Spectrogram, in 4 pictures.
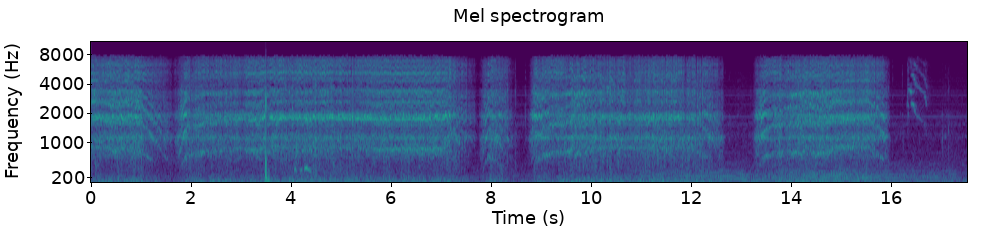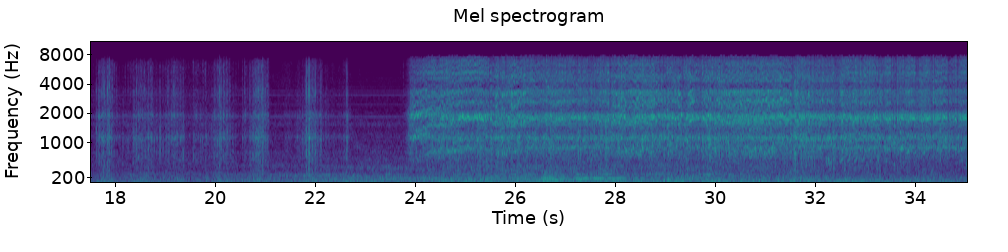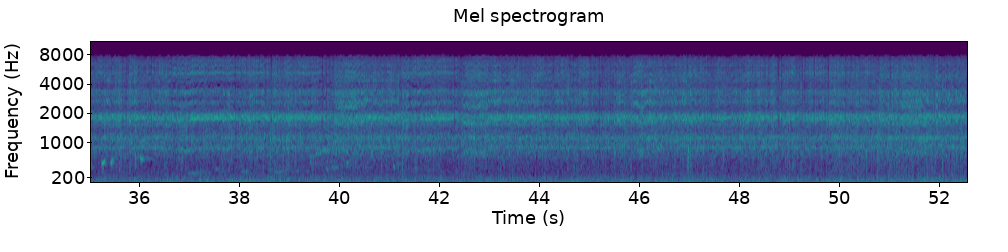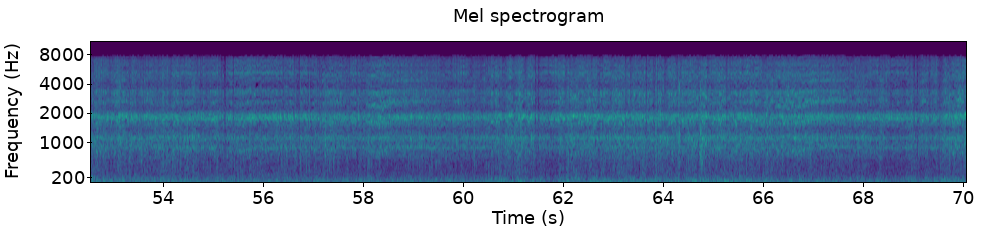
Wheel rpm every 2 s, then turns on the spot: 150, 200, 230, 160, 100, 230, 100, 190, 20, 20, 20, 10, 180, 220, 220, 220, 230, 230, 230, 230, 230, 230, 230, 230, 240, 230, 230, 230, 230, 230, 230, 230, 230, 230, 240.
16-22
